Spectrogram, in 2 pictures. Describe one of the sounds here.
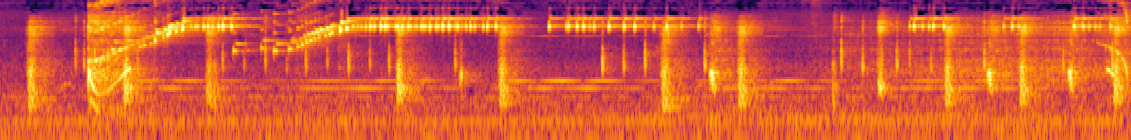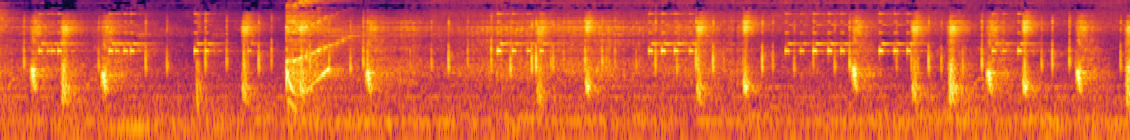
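A mobile game plays quick chiming and whooshing sound effects through a small speaker.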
